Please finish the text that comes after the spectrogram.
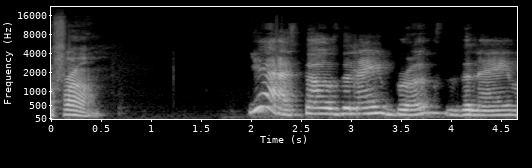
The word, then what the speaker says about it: ZeNai: yeah so Zan Brooks Zan like Renee with a z just I like to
